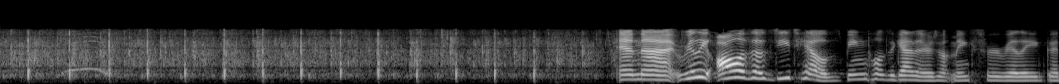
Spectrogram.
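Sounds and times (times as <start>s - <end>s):
audience applause: 0.0s - 6.2s
speech: 6.2s - 10.5s.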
